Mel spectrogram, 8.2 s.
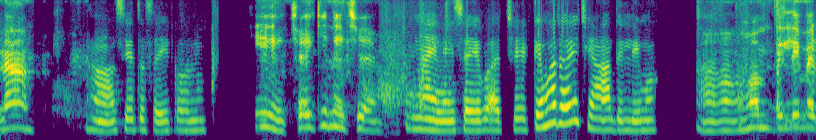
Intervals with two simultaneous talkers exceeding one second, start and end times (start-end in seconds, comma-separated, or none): none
